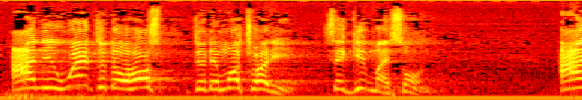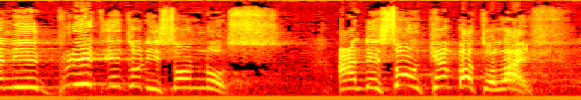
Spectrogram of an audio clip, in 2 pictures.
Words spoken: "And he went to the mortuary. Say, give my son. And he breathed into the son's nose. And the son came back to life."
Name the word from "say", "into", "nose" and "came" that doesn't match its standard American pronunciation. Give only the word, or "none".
nose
